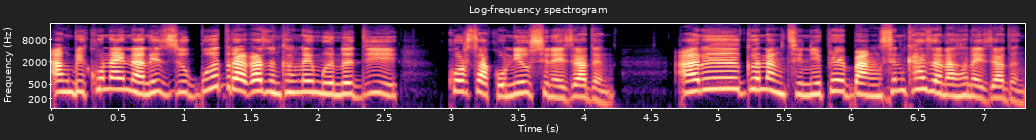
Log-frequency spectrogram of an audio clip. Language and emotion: Bodo, angry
